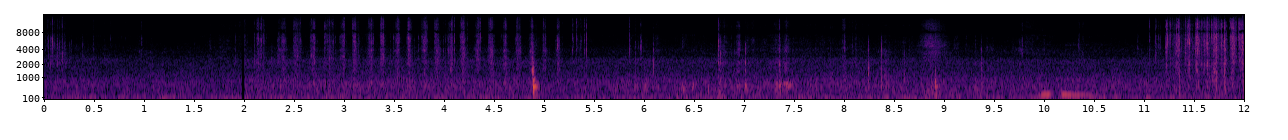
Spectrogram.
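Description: Plastic food packets and a bread bag crinkling and rustling as they are handled and torn open, with scattered crackles that turn into a dense burst of rapid crackling near the end.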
